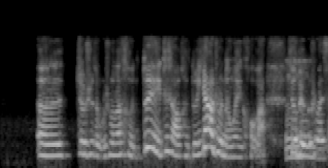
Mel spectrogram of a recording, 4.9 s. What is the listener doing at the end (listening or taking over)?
listening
